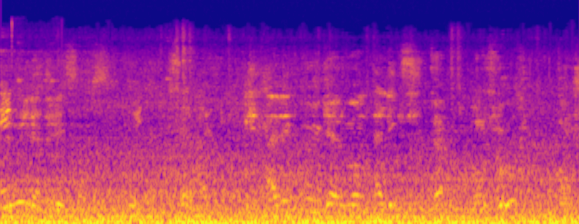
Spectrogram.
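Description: Engine and road noise heard inside a camper van's cab while driving: a loud, steady low rumble, with faint muffled voices over it.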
